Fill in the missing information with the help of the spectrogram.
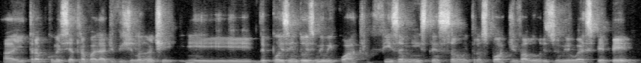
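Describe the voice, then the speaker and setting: A man's voice: low-pitched, level tone, normal speed, few pauses, a little mellow, reverberant. A man, a security guard telling his story earnestly as a guest in an interview. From Brazil. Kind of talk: casual interview.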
